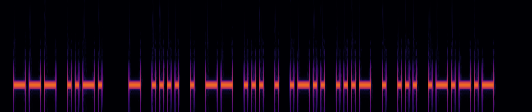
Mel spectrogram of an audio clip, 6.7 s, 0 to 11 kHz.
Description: Morse code, heard as a keyed tone, about 25 wpm, 700 Hz. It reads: OF THEMSELVES.
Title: Sentences from Top 1300 Words 25wpm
